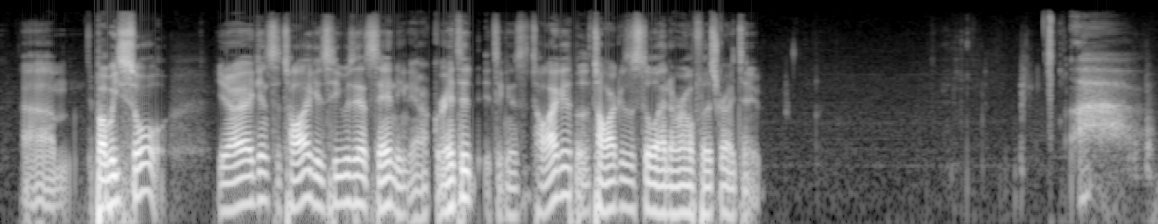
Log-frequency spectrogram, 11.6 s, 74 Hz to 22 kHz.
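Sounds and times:
speech: 0.2s - 7.7s
soft mouth clicks from sipping a drink: 10.2s - 11.5s.

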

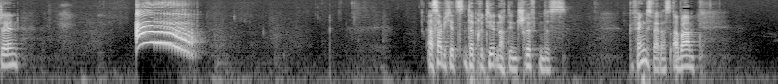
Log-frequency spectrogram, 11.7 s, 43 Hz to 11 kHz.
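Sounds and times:
speech: 0.0s - 0.4s, 6.4s - 8.6s, 9.4s - 10.7s
human voice imitating a strange bird-like squawk and gobble: 2.0s - 3.1s.

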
